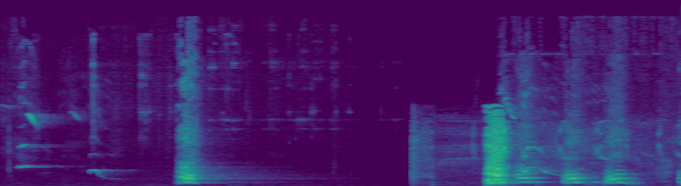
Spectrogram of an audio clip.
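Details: Dog gives one bark, then after a pause a louder burst of several rough barks; faint high whistles, probably birds, at the start.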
